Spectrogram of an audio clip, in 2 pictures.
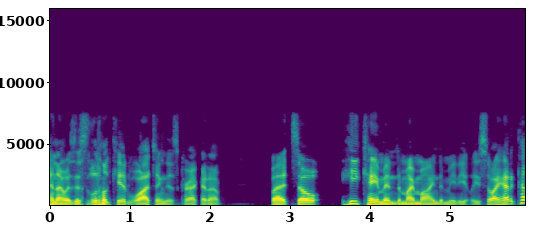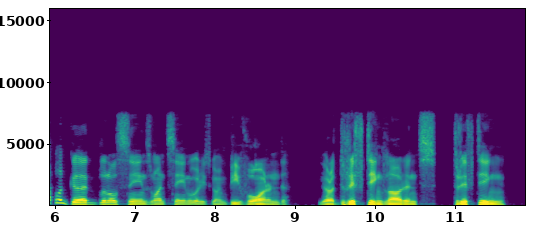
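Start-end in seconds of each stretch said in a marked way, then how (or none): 8.2-11.6 put-on Middle Eastern accent. Retelling a line from a film scene he watched as a kid, Middle Eastern accent. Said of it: "That's a Middle Eastern accent if I ever heard one".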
